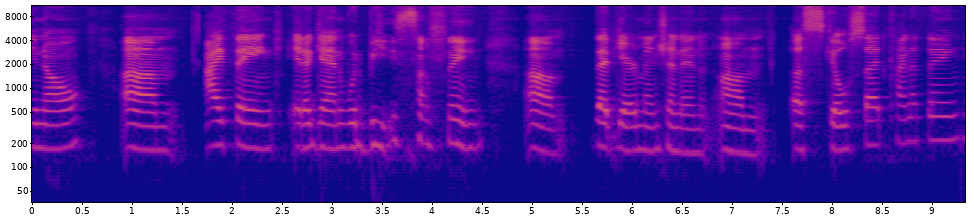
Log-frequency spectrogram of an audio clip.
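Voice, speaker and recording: A woman with a non-native accent, fairly low pitch and fairly even intonation, at a very slow pace. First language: not English. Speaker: debate guest. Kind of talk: casual debate. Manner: hesitant, searching for words.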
